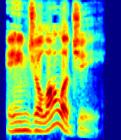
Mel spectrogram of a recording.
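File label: "angelology", British English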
